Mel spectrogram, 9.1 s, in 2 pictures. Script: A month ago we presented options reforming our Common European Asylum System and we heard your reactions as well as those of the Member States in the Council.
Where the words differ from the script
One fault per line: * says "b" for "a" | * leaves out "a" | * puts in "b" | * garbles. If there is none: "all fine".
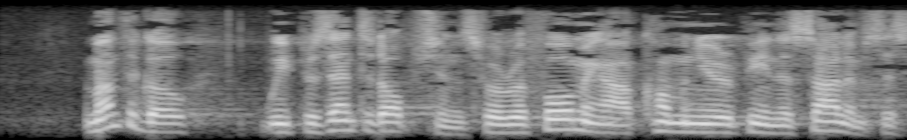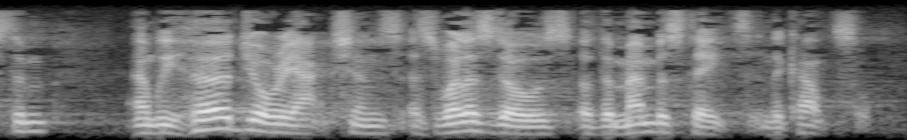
* puts in "for"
